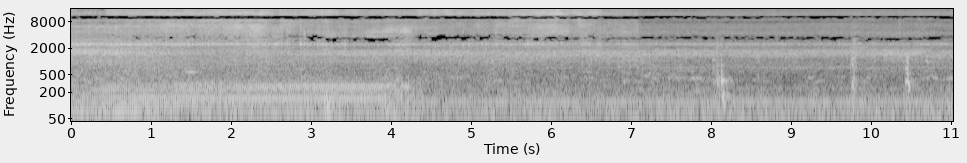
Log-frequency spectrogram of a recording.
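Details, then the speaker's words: Steady high hiss of air, then a softer water spray with faint clicks, from a dental air-water syringe drying and rinsing a boy's teeth as his braces are fitted. "I'm going to rinse a little bit better here"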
